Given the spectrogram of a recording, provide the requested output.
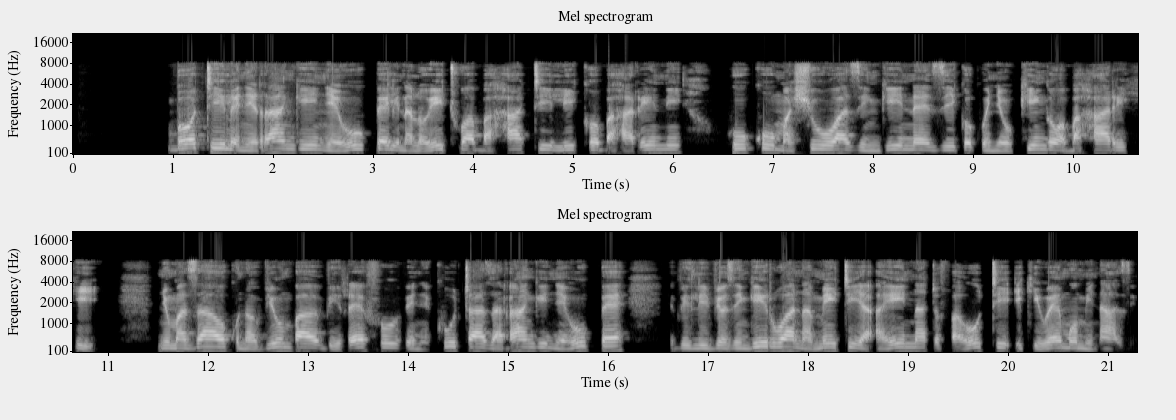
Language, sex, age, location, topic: Swahili, male, 18-24, Mombasa, government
